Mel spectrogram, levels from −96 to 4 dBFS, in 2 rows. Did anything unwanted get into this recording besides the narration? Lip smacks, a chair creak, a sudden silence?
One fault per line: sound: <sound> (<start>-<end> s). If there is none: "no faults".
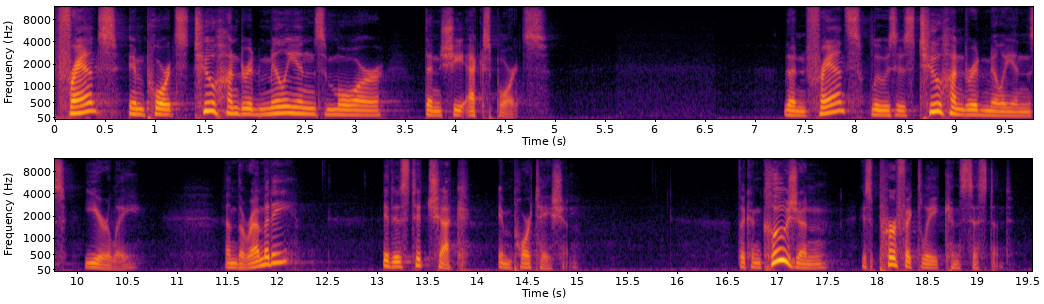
no faults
